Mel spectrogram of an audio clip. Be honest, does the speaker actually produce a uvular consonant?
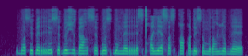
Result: yes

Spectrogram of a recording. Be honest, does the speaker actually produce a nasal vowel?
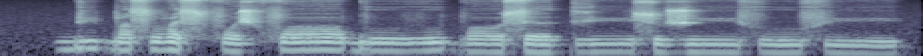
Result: no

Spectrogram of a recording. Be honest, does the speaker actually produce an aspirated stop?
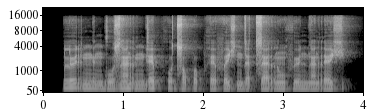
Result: yes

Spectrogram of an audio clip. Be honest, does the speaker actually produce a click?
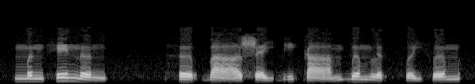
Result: no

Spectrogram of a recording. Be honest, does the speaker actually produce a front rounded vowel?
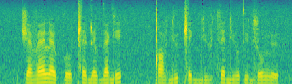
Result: yes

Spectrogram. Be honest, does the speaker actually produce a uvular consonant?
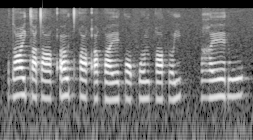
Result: yes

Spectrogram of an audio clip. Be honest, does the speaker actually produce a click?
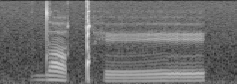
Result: yes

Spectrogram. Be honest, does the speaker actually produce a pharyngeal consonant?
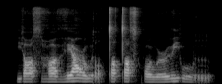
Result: yes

